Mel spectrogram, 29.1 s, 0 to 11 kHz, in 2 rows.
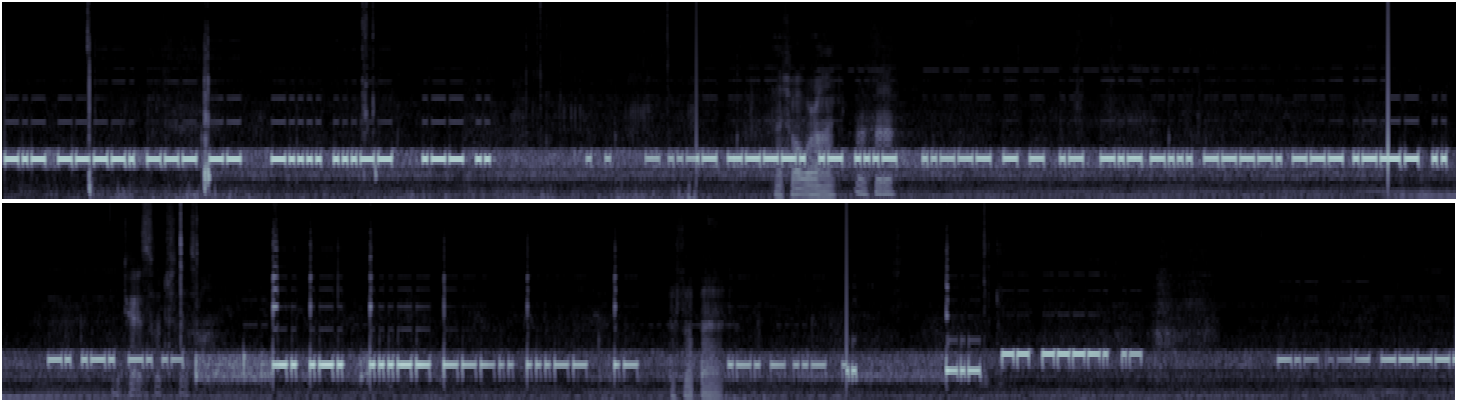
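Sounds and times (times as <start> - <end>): morse code tone: 0.0 - 4.9, 5.8 - 16.4, 17.2 - 21.0, 21.8 - 23.2, 24.0 - 26.0, 27.3 - 29.0
radio receiver hiss: 15.6 - 17.4.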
